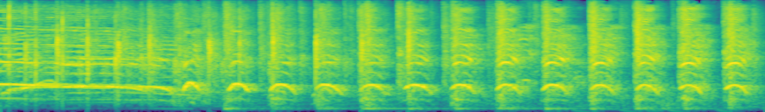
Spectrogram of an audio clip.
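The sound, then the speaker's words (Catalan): An audience applauds to welcome guest Bet, former Operació Triunfo contestant, in a steady, loud rhythm, about two claps per second, each beat paired with a short rising-and-falling tonal whoop. A sustained tone plays briefly before the clapping begins. “Rebem un fort aplaudiment a la Bet!”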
